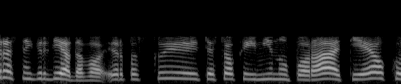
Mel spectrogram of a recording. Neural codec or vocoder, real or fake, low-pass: none; real; 3.6 kHz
